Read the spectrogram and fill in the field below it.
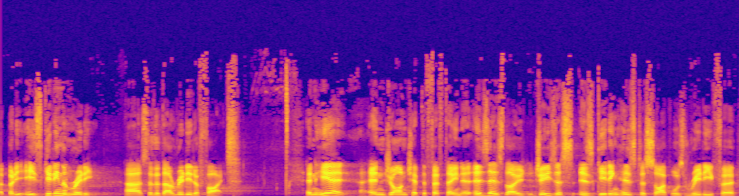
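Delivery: ordinary delivery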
